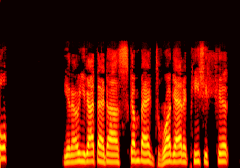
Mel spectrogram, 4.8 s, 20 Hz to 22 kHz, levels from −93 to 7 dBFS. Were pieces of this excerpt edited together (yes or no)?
no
